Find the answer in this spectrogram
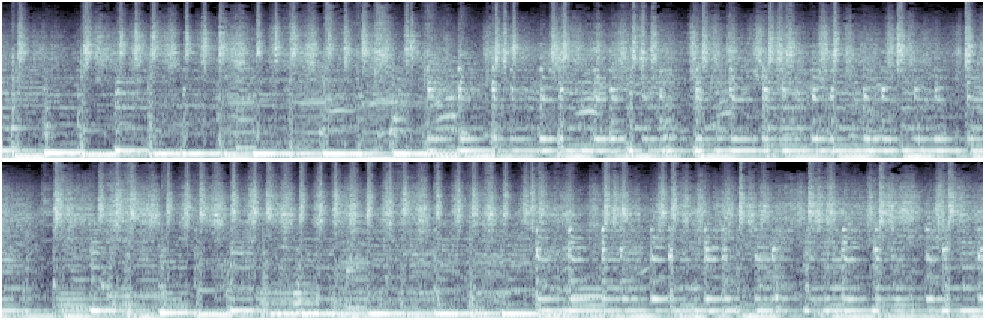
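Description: Live Zimbabwean-style marimba band music: marimbas with electric guitar, a drum kit's cymbals and maracas keeping a fast, steady shaker rhythm over repeating bass notes.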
